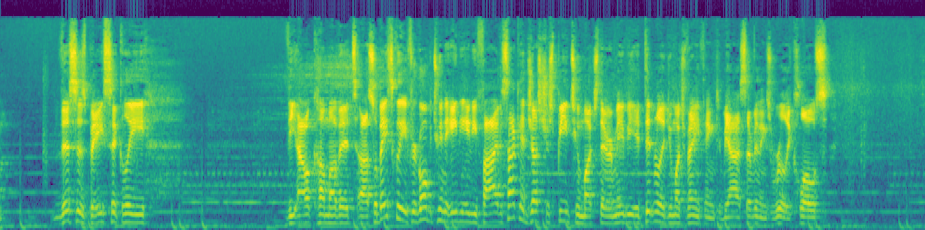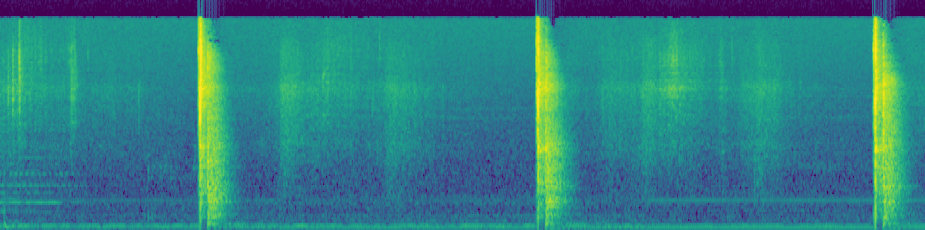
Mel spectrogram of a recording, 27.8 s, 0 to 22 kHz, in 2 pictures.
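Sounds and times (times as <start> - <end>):
low steady hum: 0.0 - 27.7
speech: 0.9 - 2.4, 4.3 - 12.5
arrows shot from a compound bow: 16.8 - 17.5, 21.9 - 22.6, 27.0 - 27.6.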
